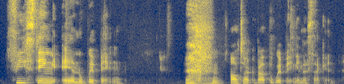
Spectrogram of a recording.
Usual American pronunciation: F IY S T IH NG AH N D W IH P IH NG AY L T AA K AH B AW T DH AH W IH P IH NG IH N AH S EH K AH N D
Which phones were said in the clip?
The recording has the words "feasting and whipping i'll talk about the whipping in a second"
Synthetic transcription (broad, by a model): F IY S T IH NG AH N W IH P IH NG AY L T AA K AH B AW T DH AH W IH P IH NG IH N AH S EH K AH N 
